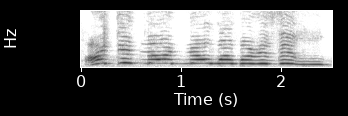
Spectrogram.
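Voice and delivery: high, loud panicked yell; hammed-up frantic shouting; retold screaming. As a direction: yell it as if hurtling downhill blind. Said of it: "you were just screaming".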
